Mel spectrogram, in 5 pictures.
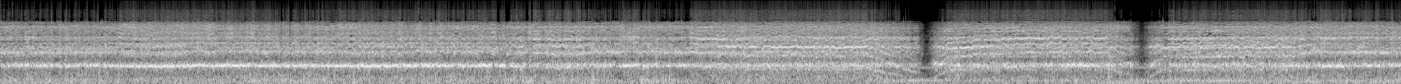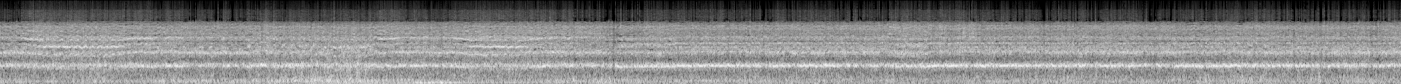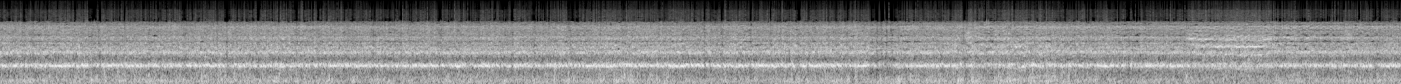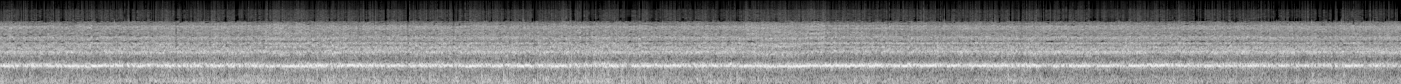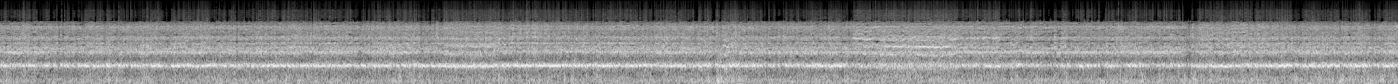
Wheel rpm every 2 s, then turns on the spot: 220, 230, 230, 220, 120, 170, 220, 220, 220, 220, 230, 230, 230, 230, 230, 230, 230, 230, 230, 230, 230, 230, 230, 230, 230, 230, 230, 230, 230, 240, 220, 230, 230, 230, 230.
none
